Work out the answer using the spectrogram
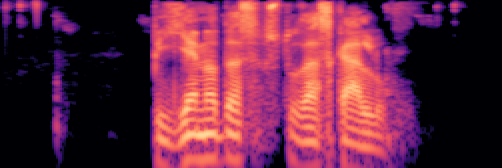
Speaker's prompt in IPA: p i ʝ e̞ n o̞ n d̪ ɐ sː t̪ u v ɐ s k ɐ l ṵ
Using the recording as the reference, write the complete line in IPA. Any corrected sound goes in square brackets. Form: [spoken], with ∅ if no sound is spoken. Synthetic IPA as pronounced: p i ʝ e̞ n o̞ n d̪ ɐ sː t̪ u [ð] ɐ s k ɐ l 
